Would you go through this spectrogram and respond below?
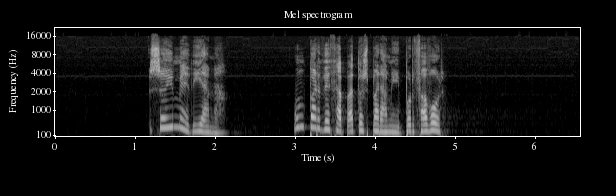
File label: KID VOICE, SPANISH FEMALE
